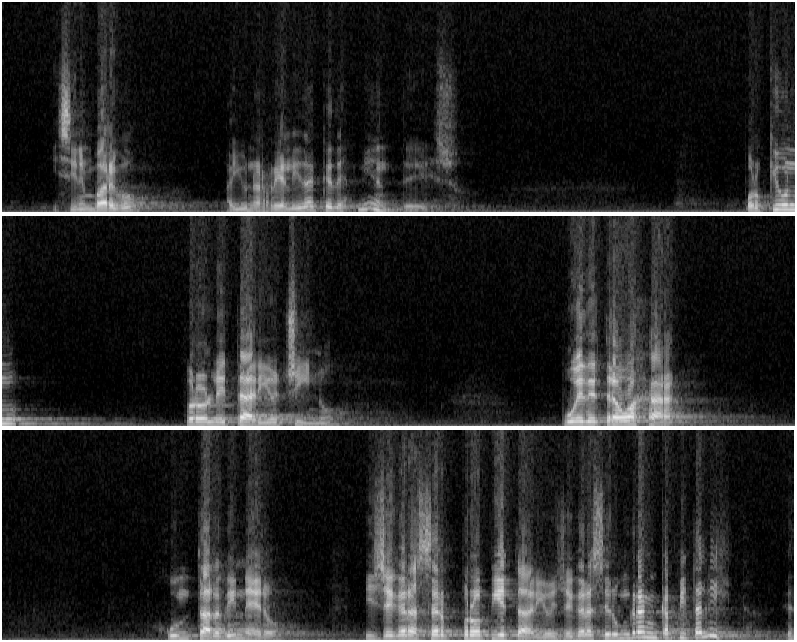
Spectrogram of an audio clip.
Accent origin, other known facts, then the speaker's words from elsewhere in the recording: Argentina; Pero yo no podría dejar de pensar y de sentir como un argentino. No lo puedo cambiar.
